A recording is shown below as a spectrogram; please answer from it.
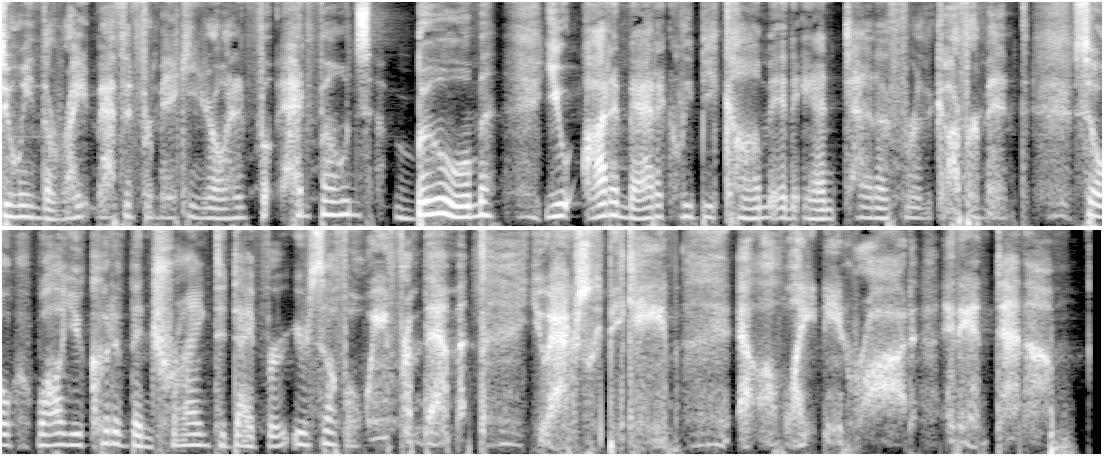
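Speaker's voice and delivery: forceful, loud, projected yelling whisper. After promising to whisper louder, the speaker continues in a yelling whisper. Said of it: "It'll be kind of a yelling whisper".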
